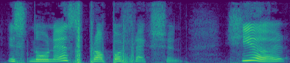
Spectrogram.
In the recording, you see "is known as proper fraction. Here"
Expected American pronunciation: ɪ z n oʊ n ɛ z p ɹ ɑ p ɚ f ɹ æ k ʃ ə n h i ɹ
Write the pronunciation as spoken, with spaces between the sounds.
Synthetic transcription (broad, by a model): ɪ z n oʊ n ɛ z p ɹ ɑ p ɚ f ɹ æ k ʃ ə n h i ɹ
